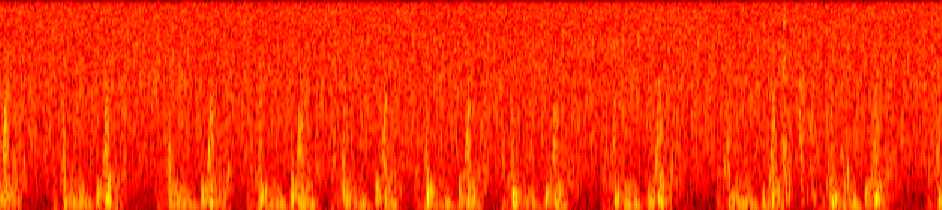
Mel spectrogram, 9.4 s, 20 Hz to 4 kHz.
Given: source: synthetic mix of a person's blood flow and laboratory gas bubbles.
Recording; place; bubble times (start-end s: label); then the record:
Doppler ultrasound of blood flow; precordium
7.82-7.94 s: bubbles
7.98-8.20 s: bubbles
8.28-8.36 s: bubbles
8.41-8.57 s: bubbles
From the record:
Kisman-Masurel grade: 211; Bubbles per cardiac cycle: several, 3 to 8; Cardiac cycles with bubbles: 1 to 10%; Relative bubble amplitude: barely perceptible (0.100 to 0.250); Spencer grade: 1 (occasional bubble signal discernible with the cardiac motion signal, with majority of cardiac periods free of bubbles); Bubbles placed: anywhere in the cardiac cycle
